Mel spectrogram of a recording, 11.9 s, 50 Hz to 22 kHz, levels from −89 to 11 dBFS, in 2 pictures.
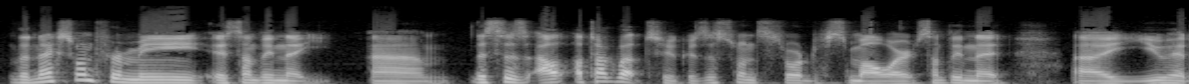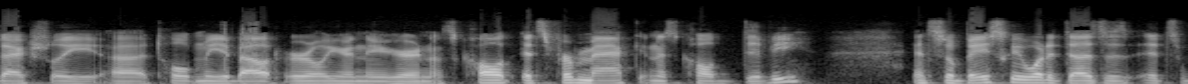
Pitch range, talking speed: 105-120 Hz, 285 wpm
